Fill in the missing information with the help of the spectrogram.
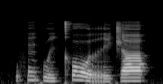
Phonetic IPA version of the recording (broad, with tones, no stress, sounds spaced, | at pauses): f ũ˦ kʷ iː˨˦ kʰ oː˦˨ r i˨ t͡ʃ a˦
